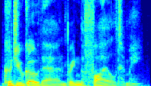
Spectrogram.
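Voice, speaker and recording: Captain Vasco, expressive earnest naval captain. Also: male voice, medium pitch, fast talker, vocal fry, a little hiss or hum. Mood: earnest, guarded. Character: naval captain, Vasco, earnest man seeking his origins. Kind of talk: video game cutscene acting.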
